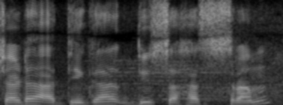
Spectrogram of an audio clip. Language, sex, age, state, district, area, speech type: Sanskrit, male, 18-30, Kerala, Thiruvananthapuram, urban, spontaneous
